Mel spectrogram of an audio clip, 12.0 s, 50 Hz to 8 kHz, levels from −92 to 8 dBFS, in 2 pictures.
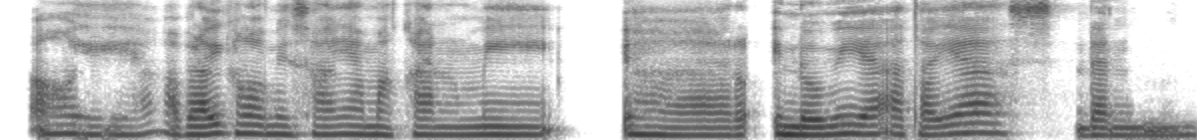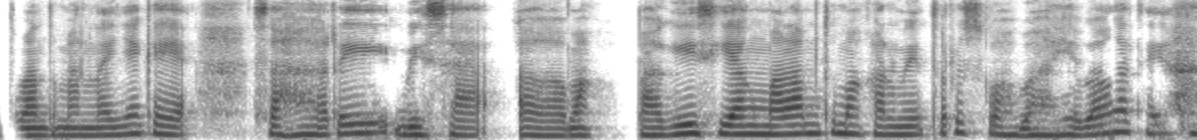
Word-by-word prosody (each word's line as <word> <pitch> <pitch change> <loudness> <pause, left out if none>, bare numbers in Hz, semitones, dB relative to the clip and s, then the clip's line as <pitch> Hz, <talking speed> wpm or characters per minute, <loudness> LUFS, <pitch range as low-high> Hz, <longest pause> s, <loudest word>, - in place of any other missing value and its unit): Oh 190 +1 0
iya, 170 0 -4 0.2
apalagi 170 +2 +3
kalau 190 -1 +1
misalnya 175 0 0
makan 165 0 -2 0.2
mi, 170 - +1 0.7
eee, 155 -3 0
re - - 0 0.2
Indomie 170 +1 +4
ya, 180 - +2
atau 170 -1 -1
ya 200 0 +1 0.3
dan 160 -1 0 0.5
teman-teman 155 0 -1
lainnya 165 +4 -1
kayak, 170 -3 +1 0.4
sehari 170 0 0 0.3
bisa, 165 +1 +6 0.3
eee, 155 -2 -1
mak 155 0 -2 0.2
pagi, 160 +3 +1
siang, 180 -2 +3
malam 180 +2 +3
tuh 210 - -4
makan 175 -2 -4
mie 170 0 -1
terus, 205 +3 -2
wah 175 -2 -1
bahaya 155 +1 -1
banget 215 +5 -1
ya. - - -9
170 Hz, 160 wpm, -22 LUFS, 160-180 Hz, 0.7 s, bisa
